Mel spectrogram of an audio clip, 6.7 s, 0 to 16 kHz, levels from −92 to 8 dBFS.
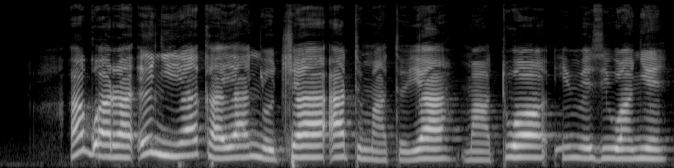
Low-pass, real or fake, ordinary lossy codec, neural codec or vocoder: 14.4 kHz; real; none; none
